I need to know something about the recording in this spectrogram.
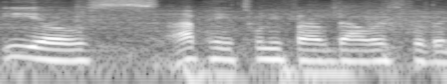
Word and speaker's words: EOS: anything at home um so EOS is actually pronounced EOS I pay $25 for the middle tier I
